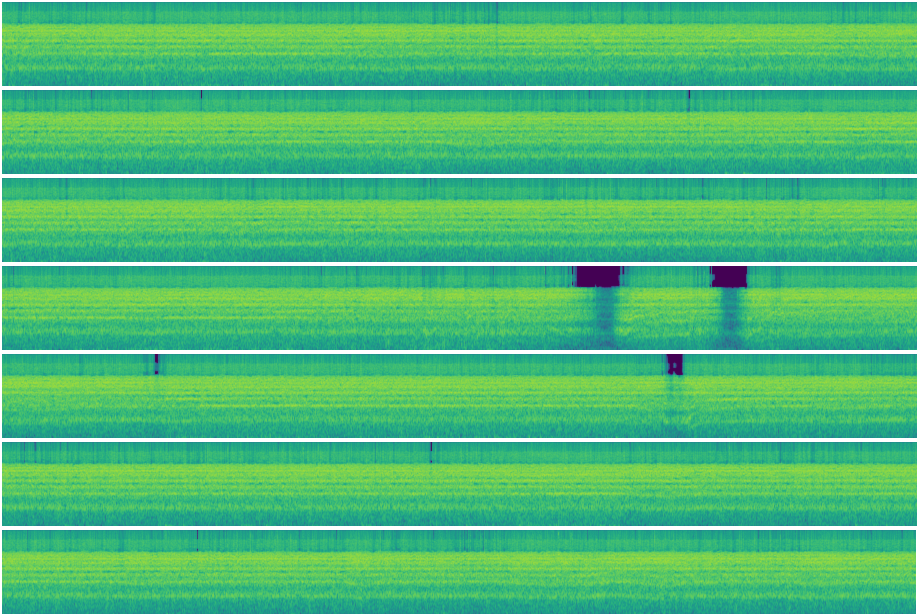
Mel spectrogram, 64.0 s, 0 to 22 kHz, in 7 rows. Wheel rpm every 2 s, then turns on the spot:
230, 230, 230, 230, 220, 230, 240, 220, 230, 230, 230, 230, 230, 230, 230, 230, 170, 90, 200, 220, 230, 200, 200, 230, 230, 230, 230, 230, 230, 230, 220, 230.
none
